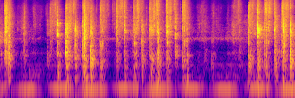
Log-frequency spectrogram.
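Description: Oracle cards being handled and shuffled: a run of quick, light papery clicks and snaps, pausing briefly twice.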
